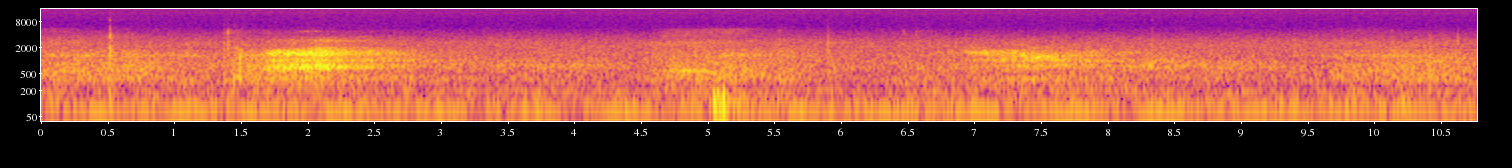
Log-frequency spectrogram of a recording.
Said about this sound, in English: Breath as we come up, coming right down into the belly, breathing out, letting go into the earth as we come down, releasing all that we're holding in our shoulders.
